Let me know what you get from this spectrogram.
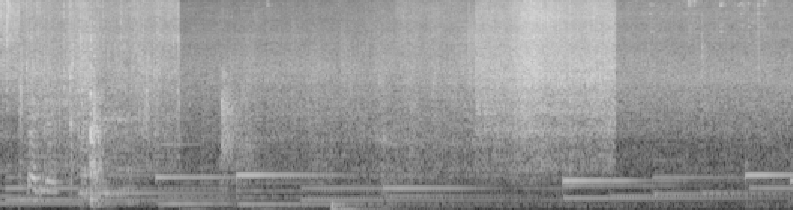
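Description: Sliced vegetables sizzling in hot oil in a stainless steel kadhai while being stirred with a silicone spatula, with a few short knocks of the spatula against the pan. The sizzle eases about five seconds in. Background music with held notes plays throughout.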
